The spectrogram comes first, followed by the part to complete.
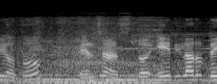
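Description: Speech throughout, over a low steady rumble that fades near the end.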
